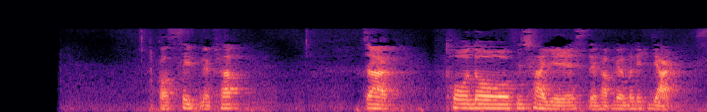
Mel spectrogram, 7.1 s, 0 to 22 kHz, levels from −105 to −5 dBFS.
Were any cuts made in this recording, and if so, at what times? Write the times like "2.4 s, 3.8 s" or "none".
4.3 s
